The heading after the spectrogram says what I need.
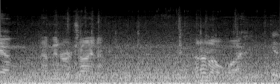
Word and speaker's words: Regina: me funny when i say i'm i'm in regina i don't know why they look at you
